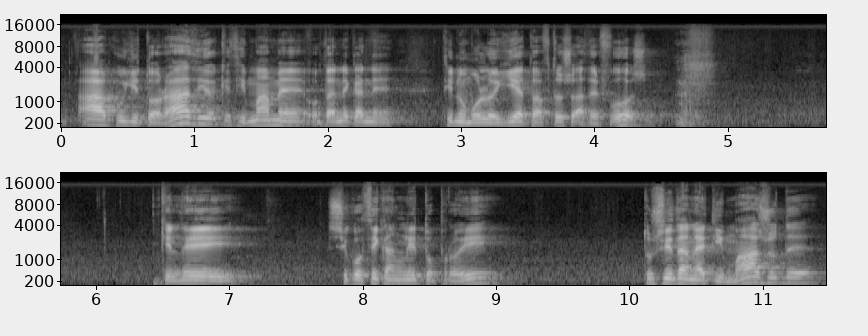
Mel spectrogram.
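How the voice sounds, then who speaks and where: A middle-aged man preaching a fervent Pentecostal sermon, swinging from loud exhortation to quiet storytelling. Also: medium pitch. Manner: fervent preaching, rising loud then dropping to soft storytelling. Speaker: pastor.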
